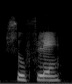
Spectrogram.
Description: Locución: Suflé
